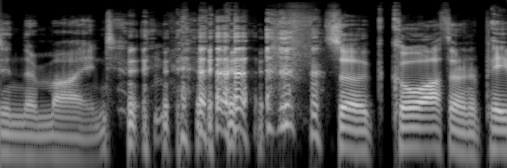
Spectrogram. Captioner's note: Tim and Lex laughing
